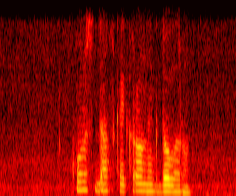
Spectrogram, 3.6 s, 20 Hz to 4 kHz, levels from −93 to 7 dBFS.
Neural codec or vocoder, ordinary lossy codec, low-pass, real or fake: codec, 16 kHz in and 24 kHz out, 2.2 kbps, FireRedTTS-2 codec; Opus, 16 kbps; 3.6 kHz; fake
